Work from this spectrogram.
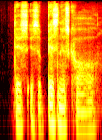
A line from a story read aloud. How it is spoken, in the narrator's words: I said in a quiet, low voice, knight to lady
